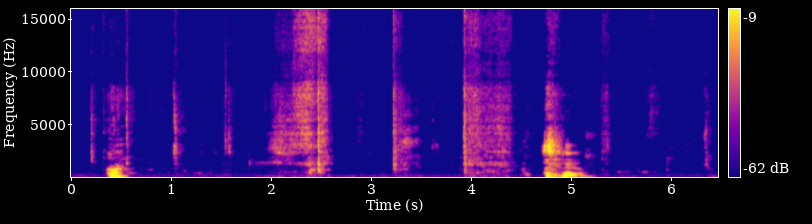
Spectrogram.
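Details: A few short coughs and throat clearing mixed with slurping and eating noises while eating instant noodles in a quiet room: coughing during a mukbang.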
